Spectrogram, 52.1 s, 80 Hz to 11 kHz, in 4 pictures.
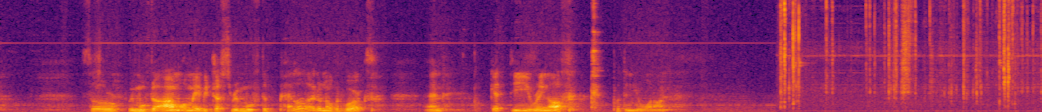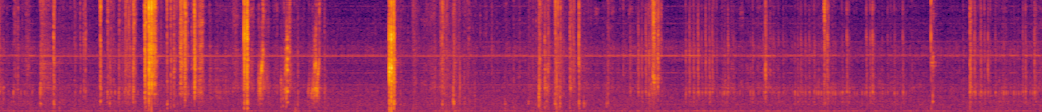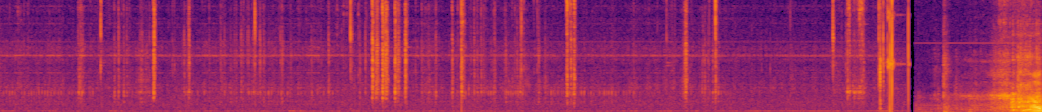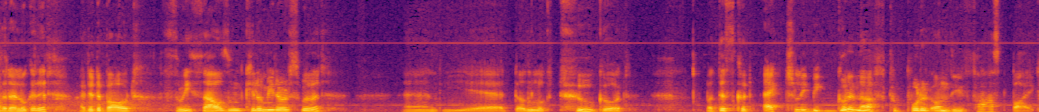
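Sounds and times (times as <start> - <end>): faint steady hum: 0.0 - 52.0
metal tools clinking and rattling: 9.7 - 17.1.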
